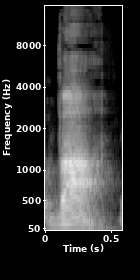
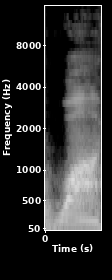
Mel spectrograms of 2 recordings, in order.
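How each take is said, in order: First: The syllable begins with a v sound. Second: The syllable begins with a w sound. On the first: This is the modern pronunciation. "is how I would pronounce this" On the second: This is the old pronunciation. "if you go with the old pronunciation"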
